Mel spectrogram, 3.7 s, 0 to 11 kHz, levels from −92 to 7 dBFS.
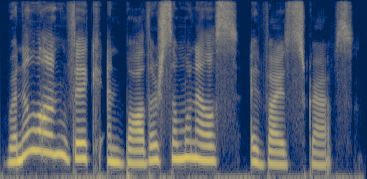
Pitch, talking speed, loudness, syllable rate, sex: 250 Hz, 165 wpm, -17 LUFS, 4.9 syllables/s, female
